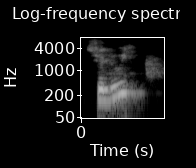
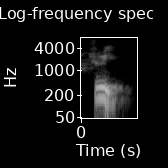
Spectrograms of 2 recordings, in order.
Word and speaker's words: celui: En palabras como esta, la vocal no es omitida en lengua formal, diríamos celui, aunque en una pronunciación familiar se pronuncia sui, sui.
